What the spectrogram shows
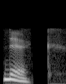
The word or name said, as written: nick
